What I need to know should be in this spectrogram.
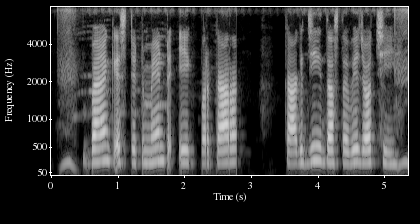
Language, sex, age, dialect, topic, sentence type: Maithili, female, 18-24, Southern/Standard, banking, statement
